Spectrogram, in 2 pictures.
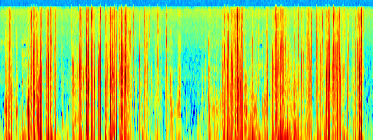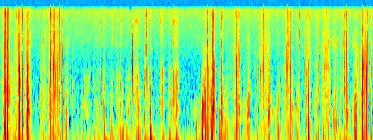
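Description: A black silicone ear pick rubs inside the right silicone ear cover of a binaural microphone. It makes close, muffled rubbing and scratchy crackles that come in dense bursts with short pauses between them. Most of the sound sits low, with a faint bright edge on the sharper scrapes.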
